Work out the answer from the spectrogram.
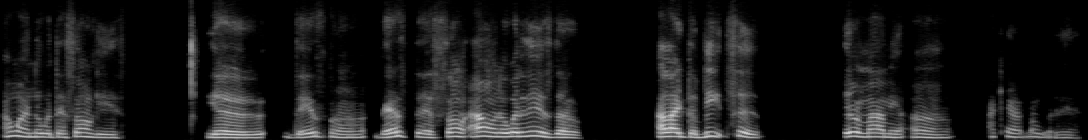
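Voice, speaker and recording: A hoarse woman hosting a live stream, talking in casual with loud, laughing, profane hype commentary. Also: medium pitch, moderate pace, no room sound. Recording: dry, dull lo-fi stream audio.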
